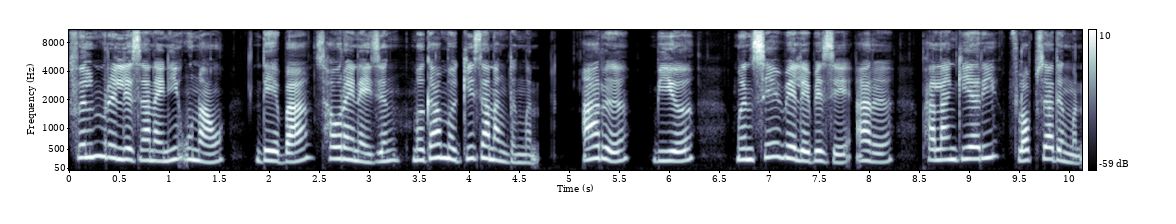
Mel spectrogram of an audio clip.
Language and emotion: Bodo, neutral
